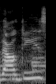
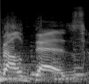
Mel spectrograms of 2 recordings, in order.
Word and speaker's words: Valdez: no no no no i'm sure you mean valdez no sir it's valdez it's a strategic mispronunciation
